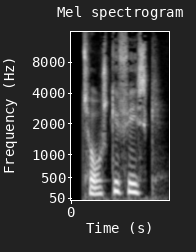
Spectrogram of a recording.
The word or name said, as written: torskefisk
